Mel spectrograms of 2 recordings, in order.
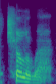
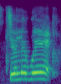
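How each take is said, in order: First: Said in the usual way. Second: Chilliwack said high, short and emphatic in the original way; original pronunciation. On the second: Shown as a demonstration. Speaker showing how names in our homes sounded, Chilliwack pronounced emphatically. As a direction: say "Chilliwack" high with a short, stressed last syllable. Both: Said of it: "the way Europeans have changed all the names".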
